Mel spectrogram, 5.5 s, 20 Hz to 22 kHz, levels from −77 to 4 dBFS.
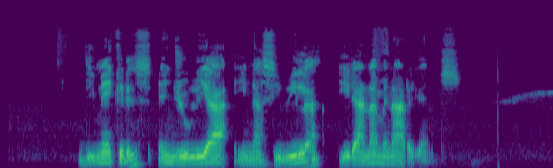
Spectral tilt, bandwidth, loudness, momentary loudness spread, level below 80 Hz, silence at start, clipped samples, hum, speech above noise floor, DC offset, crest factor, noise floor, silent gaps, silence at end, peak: -5 dB/octave; 11 kHz; -22 LUFS; 15 LU; -56 dBFS; 0.8 s; under 0.1%; none; 38 dB; under 0.1%; 22 dB; -60 dBFS; none; 0.95 s; -2 dBFS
